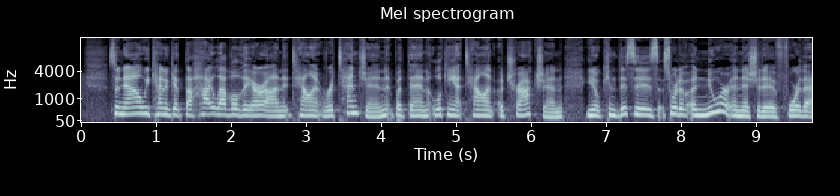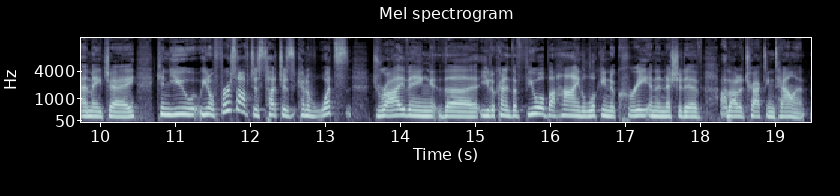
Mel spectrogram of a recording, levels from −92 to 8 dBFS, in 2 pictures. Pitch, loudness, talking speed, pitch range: 210 Hz, -15 LUFS, 185 wpm, 190-240 Hz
